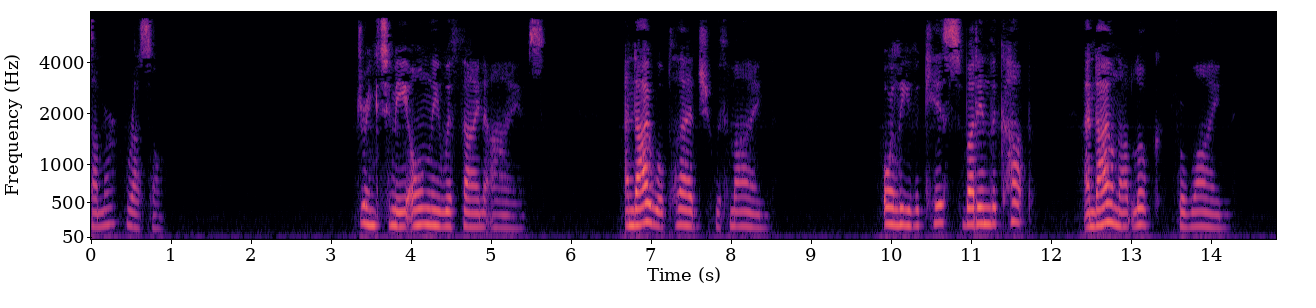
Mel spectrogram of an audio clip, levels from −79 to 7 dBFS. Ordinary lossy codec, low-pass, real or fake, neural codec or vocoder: MP3, 32 kbps; 7.2 kHz; real; none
